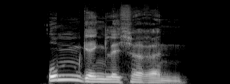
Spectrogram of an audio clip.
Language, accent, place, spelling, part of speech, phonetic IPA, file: German, Germany, Berlin, umgänglicheren, adjective, [ˈʊmɡɛŋlɪçəʁən], De-umgänglicheren.ogg
- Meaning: inflection of umgänglich: 1. strong genitive masculine/neuter singular comparative degree 2. weak/mixed genitive/dative all-gender singular comparative degree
